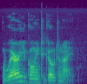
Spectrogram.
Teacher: Say it as naturally as you can and listen to where the pitch goes. With WH questions, questions starting with who, what, where, when, why, which, or how, we hear a slight fall.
